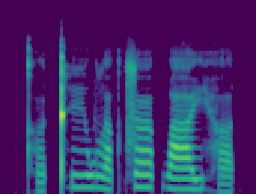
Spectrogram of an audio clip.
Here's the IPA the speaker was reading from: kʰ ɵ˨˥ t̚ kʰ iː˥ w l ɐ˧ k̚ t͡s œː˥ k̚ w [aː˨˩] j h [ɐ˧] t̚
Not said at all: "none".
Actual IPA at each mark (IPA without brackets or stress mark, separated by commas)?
aː˥, ɐ˧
